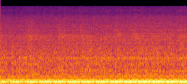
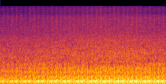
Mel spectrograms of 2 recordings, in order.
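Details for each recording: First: Nissan Z turbo after new downpipe and exhaust install fixing a bad exhaust leak: steady deep drone from the exhaust that climbs as revs rise, no ticking or puffing; sealed, no exhaust leak, quieter on cold start. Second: Nissan Turbo Z idling with a fast, rhythmic puffing tick on the exhaust note from a very bad exhaust leak, heard on one side, before a downpipe/exhaust install; boost not hitting as it should.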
